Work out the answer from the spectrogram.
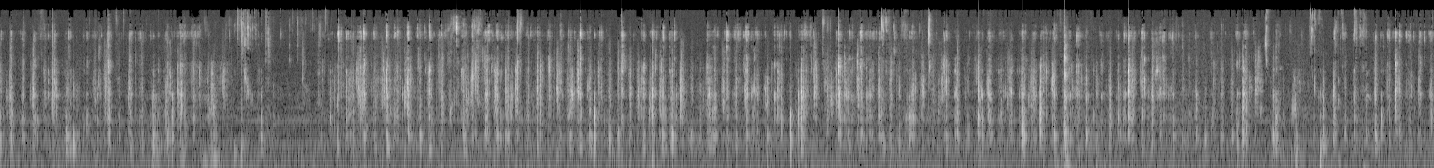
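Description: Close-miked chewing and wet mouth sounds of someone eating croaker: dense sticky clicks and smacks that keep going, with a short quieter pause about five seconds in.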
